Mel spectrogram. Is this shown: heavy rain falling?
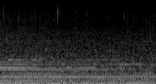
yes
